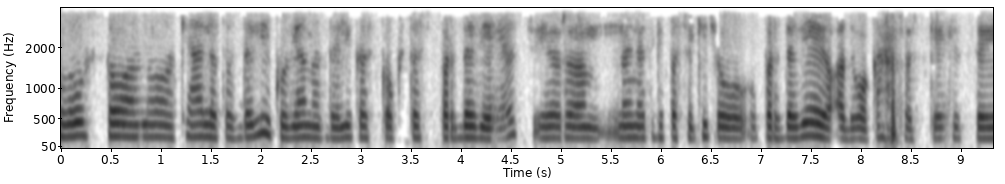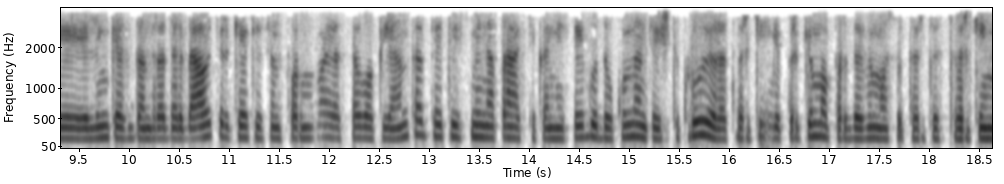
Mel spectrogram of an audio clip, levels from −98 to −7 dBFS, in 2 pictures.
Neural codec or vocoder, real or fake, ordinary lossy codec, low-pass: none; real; MP3, 24 kbps; 3.6 kHz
